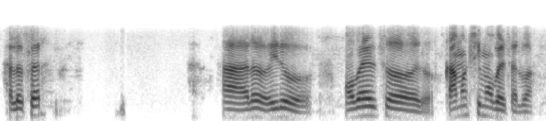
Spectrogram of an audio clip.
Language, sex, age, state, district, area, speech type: Kannada, male, 18-30, Karnataka, Uttara Kannada, rural, conversation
